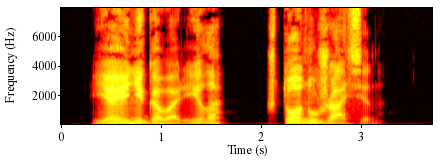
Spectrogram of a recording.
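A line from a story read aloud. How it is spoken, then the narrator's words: Plain. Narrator (Russian): ответила Руби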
